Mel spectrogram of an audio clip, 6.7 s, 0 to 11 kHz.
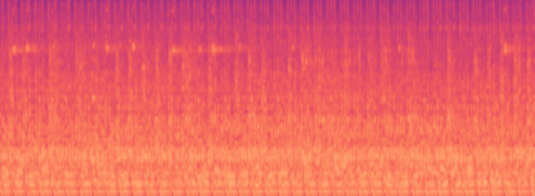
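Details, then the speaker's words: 2009–2010 Ford Ranger (Mazda BT-50) 3.0 L common-rail turbo diesel, started on spray, idling during an injector-unplug test: clattery, uneven, lumpy beat; number 1 cylinder found not contributing. "So I'll just turn the car off. So we got our number 1 cylinder not working."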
